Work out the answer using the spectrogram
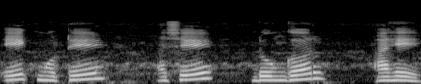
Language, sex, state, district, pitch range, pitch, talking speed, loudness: Marathi, female, Maharashtra, Mumbai Suburban, 190-235 Hz, 205 Hz, 70 wpm, -15 LUFS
